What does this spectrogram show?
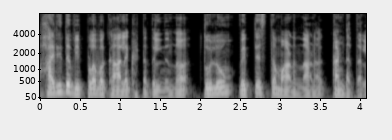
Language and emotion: Malayalam, neutral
